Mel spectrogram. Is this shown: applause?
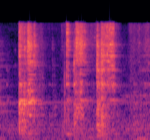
no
